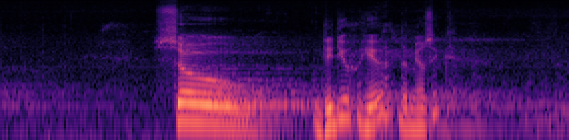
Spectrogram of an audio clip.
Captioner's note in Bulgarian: смях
